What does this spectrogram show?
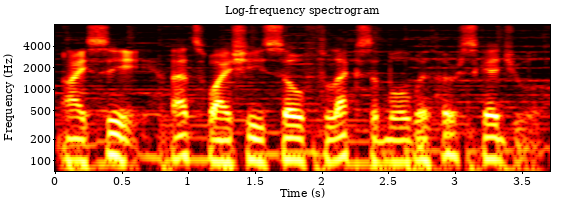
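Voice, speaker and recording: Low-voiced man narrating a game playthrough. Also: level tone, unhurried, over music. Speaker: let's player reading a visual novel aloud. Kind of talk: reading game dialogue aloud with commentary.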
